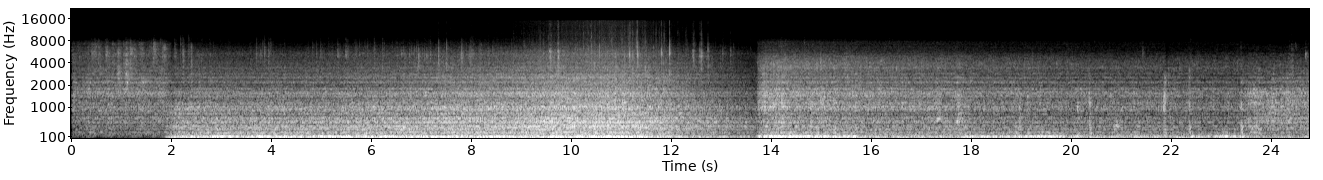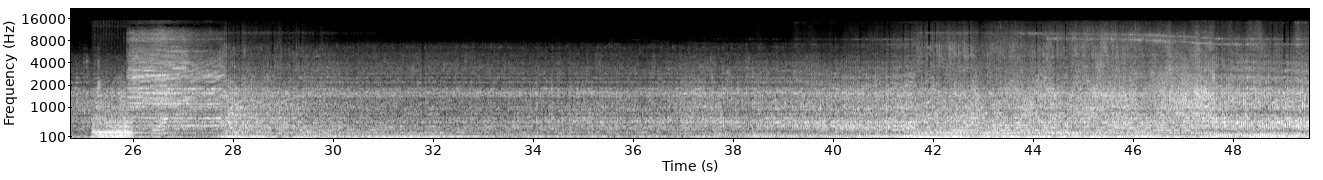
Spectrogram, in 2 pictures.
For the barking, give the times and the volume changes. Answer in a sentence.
The barking can't be heard in this clip.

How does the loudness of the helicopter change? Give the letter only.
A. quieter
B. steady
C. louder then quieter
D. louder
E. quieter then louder
E.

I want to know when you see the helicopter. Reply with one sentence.
You can hear the helicopter from 25.1 to 49.4 s.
